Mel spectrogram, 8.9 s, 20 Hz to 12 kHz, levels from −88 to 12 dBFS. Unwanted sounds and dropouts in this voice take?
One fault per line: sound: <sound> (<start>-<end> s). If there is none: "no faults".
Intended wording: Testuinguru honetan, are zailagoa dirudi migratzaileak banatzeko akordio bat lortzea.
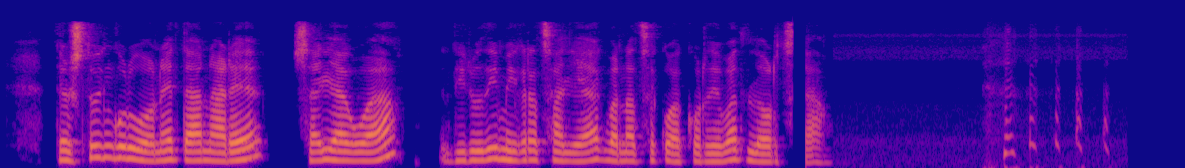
sound: dropout (5.9-6.0 s)
sound: laugh (7.4-8.3 s)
